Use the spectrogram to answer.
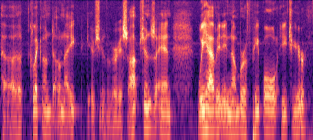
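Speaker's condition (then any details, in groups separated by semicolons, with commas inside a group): Spasmodic dysphonia; adductor type, no known cause, adult onset, first noticed speaking to groups, diagnosed by otolaryngologist, neurologists suggested psychological cause; vocal folds slam together, voice problems when speaking to groups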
